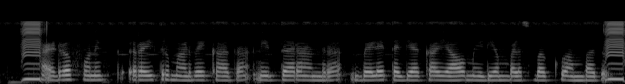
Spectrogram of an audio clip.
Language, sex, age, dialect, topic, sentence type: Kannada, female, 25-30, Central, agriculture, statement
